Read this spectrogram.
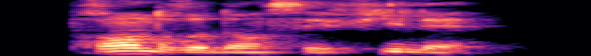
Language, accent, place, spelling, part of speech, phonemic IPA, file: French, France, Lyon, prendre dans ses filets, verb, /pʁɑ̃.dʁə dɑ̃ se fi.lɛ/, LL-Q150 (fra)-prendre dans ses filets.wav
- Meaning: to seduce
